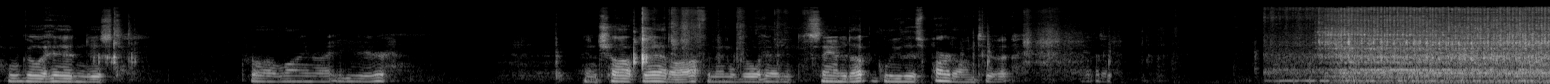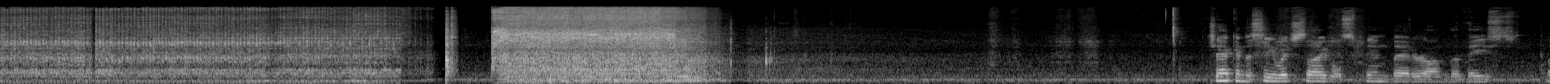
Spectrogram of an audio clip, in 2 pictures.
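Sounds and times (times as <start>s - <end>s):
scroll saw cutting wood: 12.7s - 22.9s.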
